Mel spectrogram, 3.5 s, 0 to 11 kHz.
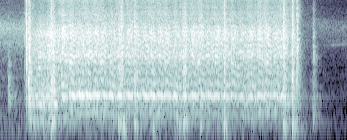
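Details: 1970 Ford Mustang V8, abandoned for years: steady starter cranking near three beats per second with occasional sharp pops out of the manifold but no catch; cranks but won't start, plug wires out of firing order.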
